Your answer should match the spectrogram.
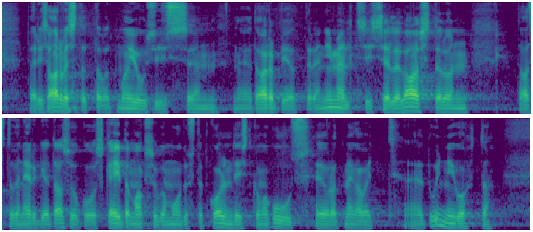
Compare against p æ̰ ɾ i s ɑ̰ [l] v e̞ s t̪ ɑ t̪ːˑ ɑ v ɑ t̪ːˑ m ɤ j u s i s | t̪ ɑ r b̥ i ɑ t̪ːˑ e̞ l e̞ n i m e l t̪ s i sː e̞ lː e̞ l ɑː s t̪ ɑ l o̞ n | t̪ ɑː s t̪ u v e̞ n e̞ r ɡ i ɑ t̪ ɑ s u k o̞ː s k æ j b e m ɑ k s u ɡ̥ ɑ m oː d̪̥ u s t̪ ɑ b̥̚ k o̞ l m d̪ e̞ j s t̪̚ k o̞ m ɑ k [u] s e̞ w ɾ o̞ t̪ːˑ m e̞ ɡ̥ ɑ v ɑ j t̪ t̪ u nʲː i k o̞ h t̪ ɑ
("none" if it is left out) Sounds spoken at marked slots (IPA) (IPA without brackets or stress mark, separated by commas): r, uː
